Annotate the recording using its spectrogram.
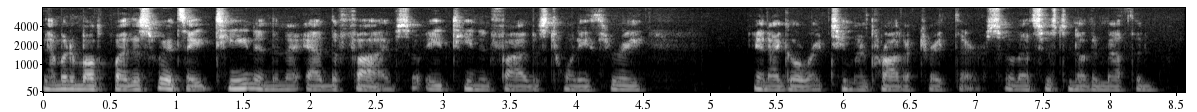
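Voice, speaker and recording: A man with a medium-pitched, somewhat breathy voice talks at a very fast pace with fairly even intonation. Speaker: math teacher. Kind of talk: tutorial. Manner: casual, with fillers.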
